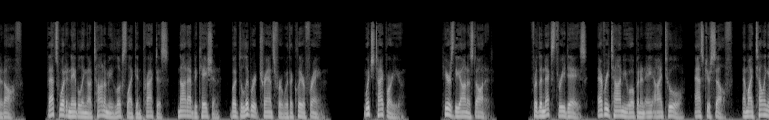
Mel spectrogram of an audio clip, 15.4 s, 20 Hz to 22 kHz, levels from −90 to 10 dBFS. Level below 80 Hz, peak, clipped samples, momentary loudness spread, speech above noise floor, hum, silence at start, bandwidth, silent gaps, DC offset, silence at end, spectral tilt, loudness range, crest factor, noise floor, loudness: -46 dBFS; -8 dBFS; under 0.1%; 9 LU; over 66 dB; none; 0 s; 12 kHz; 0.52-0.90 s, 6.63-7.26 s, 8.18-8.81 s, 9.94-10.57 s; 0.4%; 0 s; -6 dB/octave; 2 LU; 18 dB; under -90 dBFS; -25 LUFS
